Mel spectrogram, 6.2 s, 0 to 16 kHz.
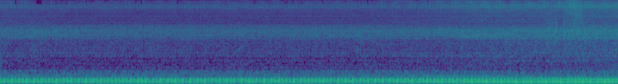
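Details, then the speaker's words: Honda Civic Type R after a head gasket repair and a code clear, warming at idle until the fans come on at about 200: smooth, regular low idle with no knocks or misses. Healthy, much better than the earlier misfiring. "Pretty much just letting the car warm up, get to about 200 so the fans can turn on, make sure that the fans work and everything's good. But everything sounds good and healthy so far."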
